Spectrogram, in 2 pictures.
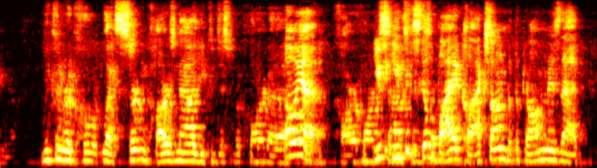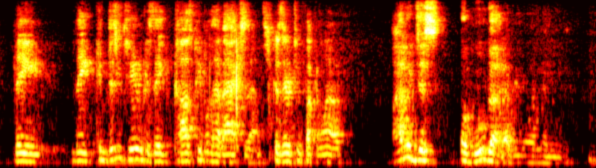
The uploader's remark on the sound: we’re aware that there is a sound issue with this episode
